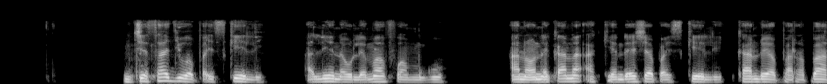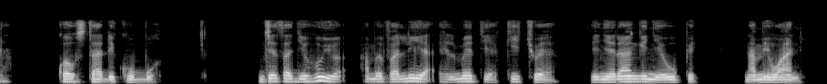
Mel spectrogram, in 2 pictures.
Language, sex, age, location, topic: Swahili, male, 25-35, Nakuru, education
